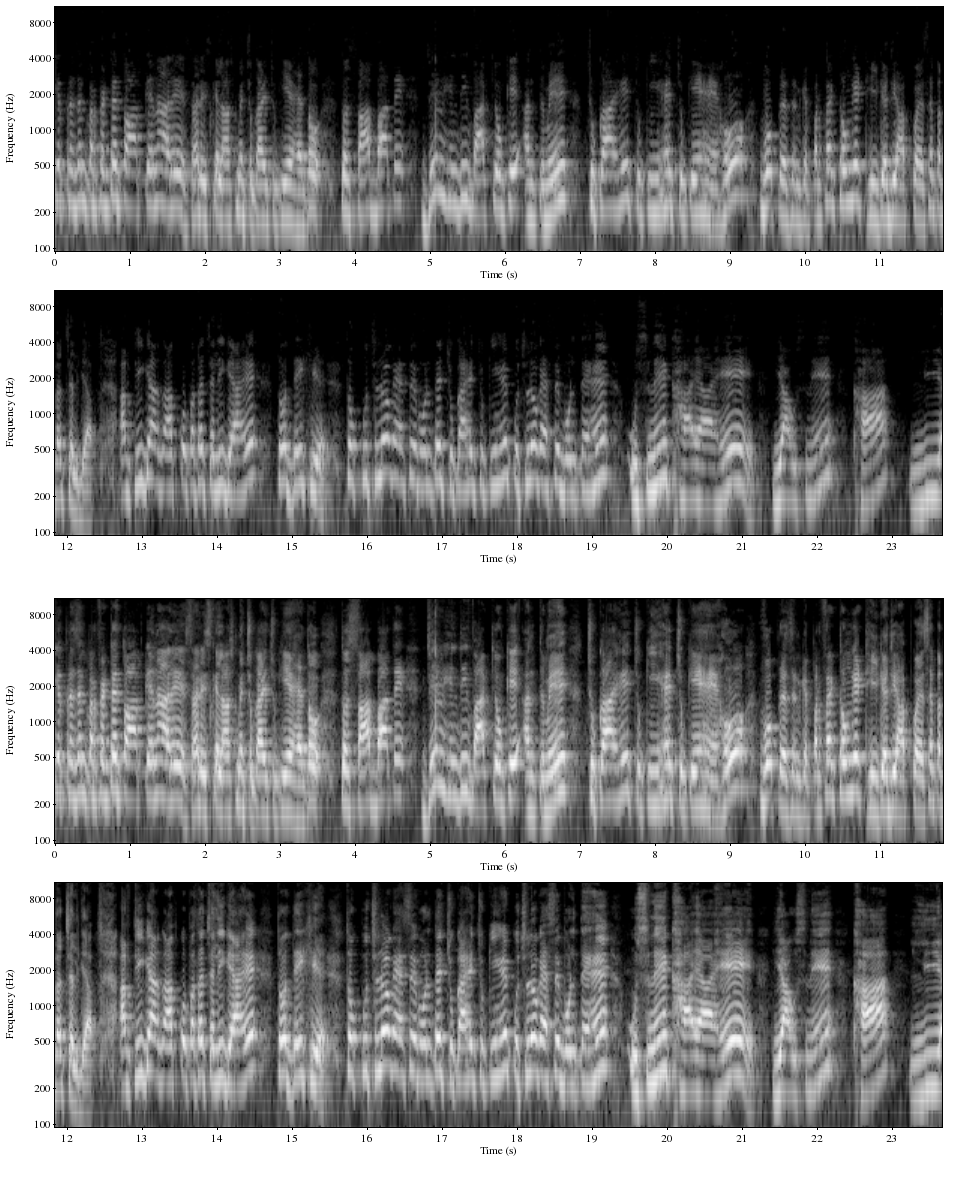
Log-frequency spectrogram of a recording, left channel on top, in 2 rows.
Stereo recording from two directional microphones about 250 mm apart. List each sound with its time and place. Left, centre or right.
0.0 s speech: centre
4.2 s speech: right
4.5 s speech: centre
7.2 s speech: centre
7.4 s speech: centre
8.9 s speech: right
9.6 s speech: centre
15.7 s speech: right
16.0 s speech: centre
